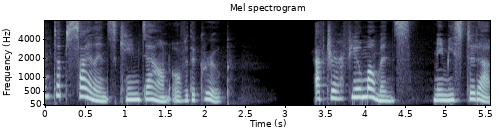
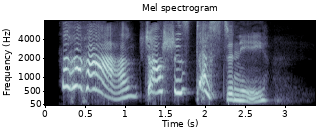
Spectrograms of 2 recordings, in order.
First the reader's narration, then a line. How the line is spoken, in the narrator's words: Mimi said with a cackle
